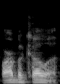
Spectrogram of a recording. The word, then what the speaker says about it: barbacoa: Barbacoa. What? How do you say that? Barbacoa.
